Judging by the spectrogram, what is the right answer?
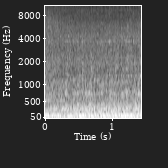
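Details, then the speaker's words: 1963 Chevy Impala wagon V8, first start after sitting about 20 years: low, uneven lumpy idle with stumbling exhaust pulses; misfire, later traced to two plug wires crossed against the 1-8-4-3-6-5-7-2 firing order. "still not hitting I guess I'm going to double check the firing order on here"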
